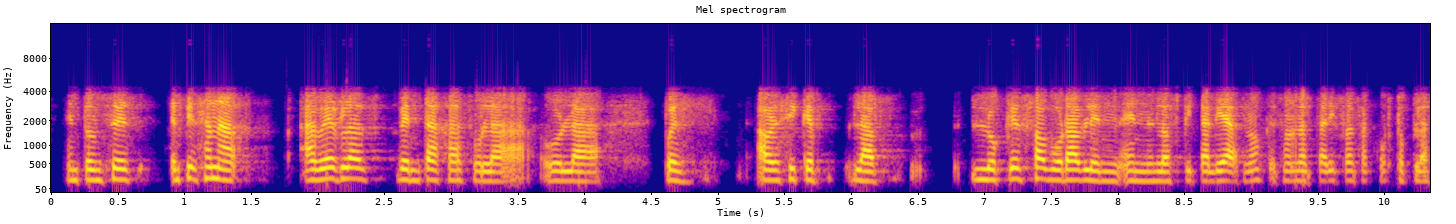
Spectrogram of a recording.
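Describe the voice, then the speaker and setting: Monotone, flat intonation at a moderate pace. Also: woman, medium pitch for a woman. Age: 30s. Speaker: startup founder and CEO. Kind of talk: interview. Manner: halting, many repetitions.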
